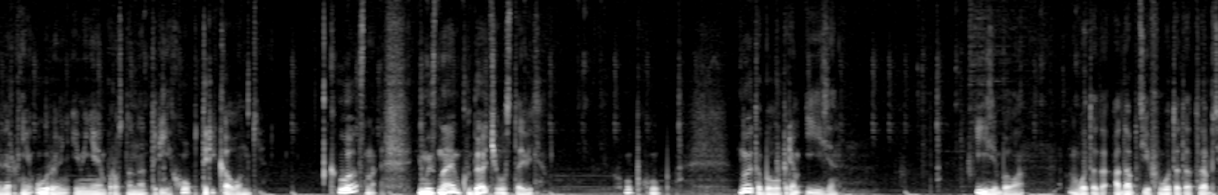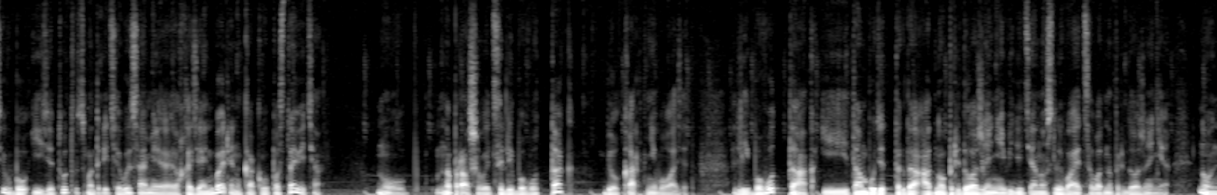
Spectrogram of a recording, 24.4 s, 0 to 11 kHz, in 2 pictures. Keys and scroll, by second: 23.3 ctrl+shift+4.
